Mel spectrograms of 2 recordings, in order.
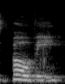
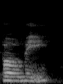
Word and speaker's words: Bowie: and chief medical officer would that be or Bowie it's bovie he pronounces it bovie oh well I would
